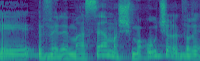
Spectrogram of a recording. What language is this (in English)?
Hebrew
